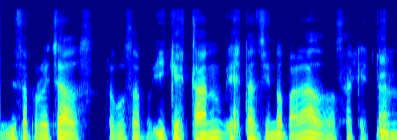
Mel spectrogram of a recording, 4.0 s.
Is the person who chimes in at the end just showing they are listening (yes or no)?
no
